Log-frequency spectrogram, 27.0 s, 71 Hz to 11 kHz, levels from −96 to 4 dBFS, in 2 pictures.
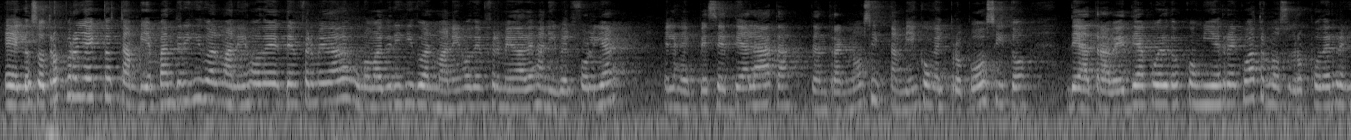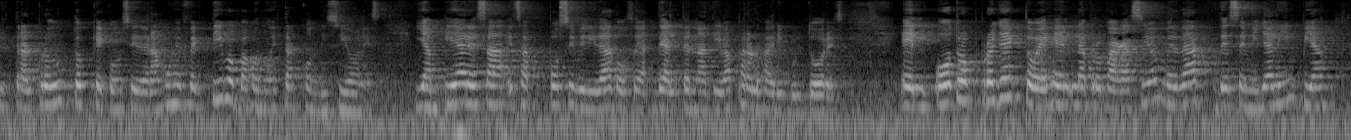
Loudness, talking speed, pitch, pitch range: -38 LUFS, 160 wpm, 245 Hz, 225-265 Hz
